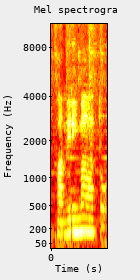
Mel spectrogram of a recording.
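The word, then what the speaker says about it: ファミリーマート: For Starbucks, they would say Staba or Starbucks, Family Mart, Family Mato.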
